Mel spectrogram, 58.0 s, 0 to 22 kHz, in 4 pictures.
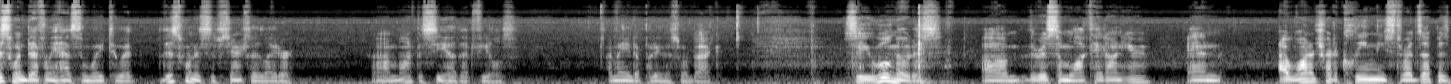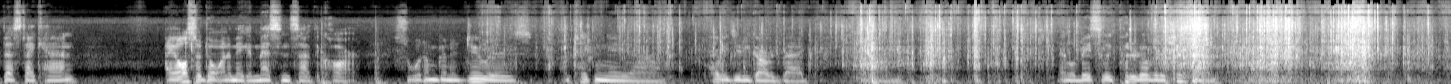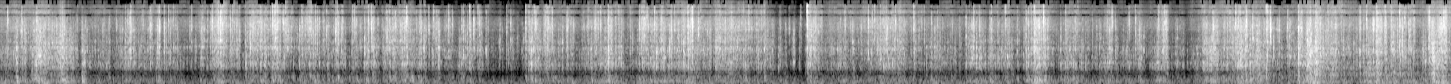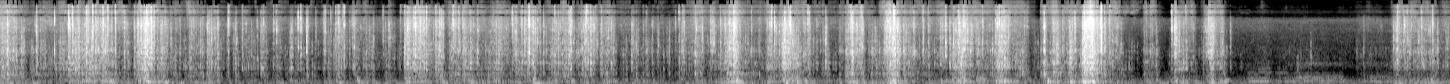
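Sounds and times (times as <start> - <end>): plastic bag rustling: 19.2 - 55.9, 57.4 - 58.0.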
